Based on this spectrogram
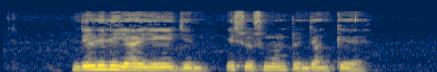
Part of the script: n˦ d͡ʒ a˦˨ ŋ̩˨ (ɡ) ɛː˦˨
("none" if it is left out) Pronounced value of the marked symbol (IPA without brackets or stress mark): k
